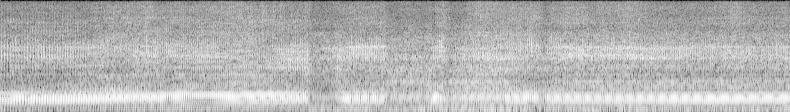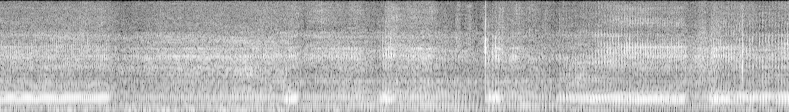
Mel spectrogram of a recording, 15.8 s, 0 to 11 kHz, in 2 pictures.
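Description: A 2023 Honda Start motorcycle with a Polimet exhaust and its filter removed revs loudly up close, its engine drone rising and falling while crackling pops burst from the exhaust as the throttle closes.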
